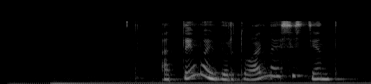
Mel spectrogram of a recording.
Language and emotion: Russian, positive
